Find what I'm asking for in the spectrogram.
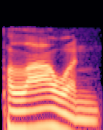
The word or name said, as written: Palauan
